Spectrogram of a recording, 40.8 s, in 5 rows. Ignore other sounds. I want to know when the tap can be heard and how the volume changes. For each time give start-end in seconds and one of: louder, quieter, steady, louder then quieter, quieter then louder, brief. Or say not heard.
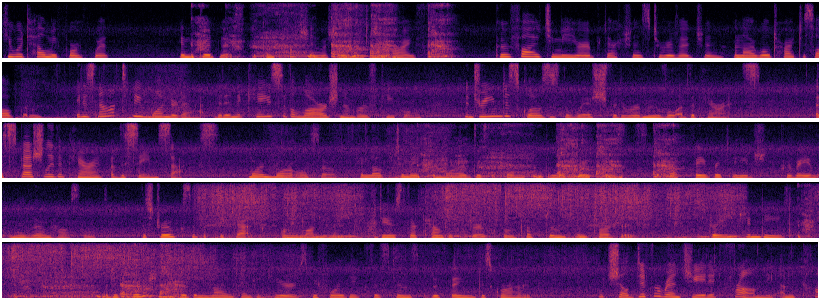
26.4-40.7 quieter.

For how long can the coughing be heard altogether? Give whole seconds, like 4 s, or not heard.
8 s.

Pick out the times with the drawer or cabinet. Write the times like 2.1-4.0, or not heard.
not heard.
